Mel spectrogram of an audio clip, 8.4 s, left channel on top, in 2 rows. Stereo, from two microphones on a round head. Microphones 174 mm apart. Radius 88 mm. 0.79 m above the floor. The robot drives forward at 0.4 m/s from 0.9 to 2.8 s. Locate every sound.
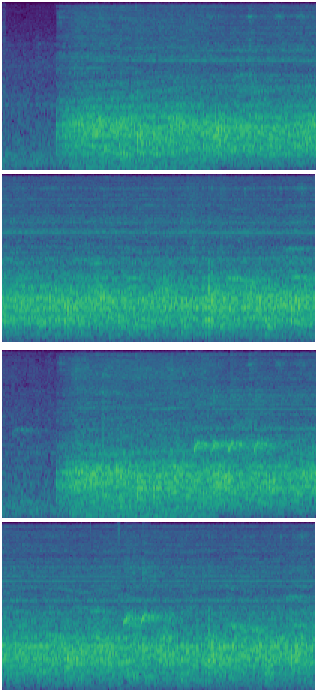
0.7 s boiling: 45° left (ahead or behind), 6 m; by 8.4 s 40° left (ahead or behind), 6.5 m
